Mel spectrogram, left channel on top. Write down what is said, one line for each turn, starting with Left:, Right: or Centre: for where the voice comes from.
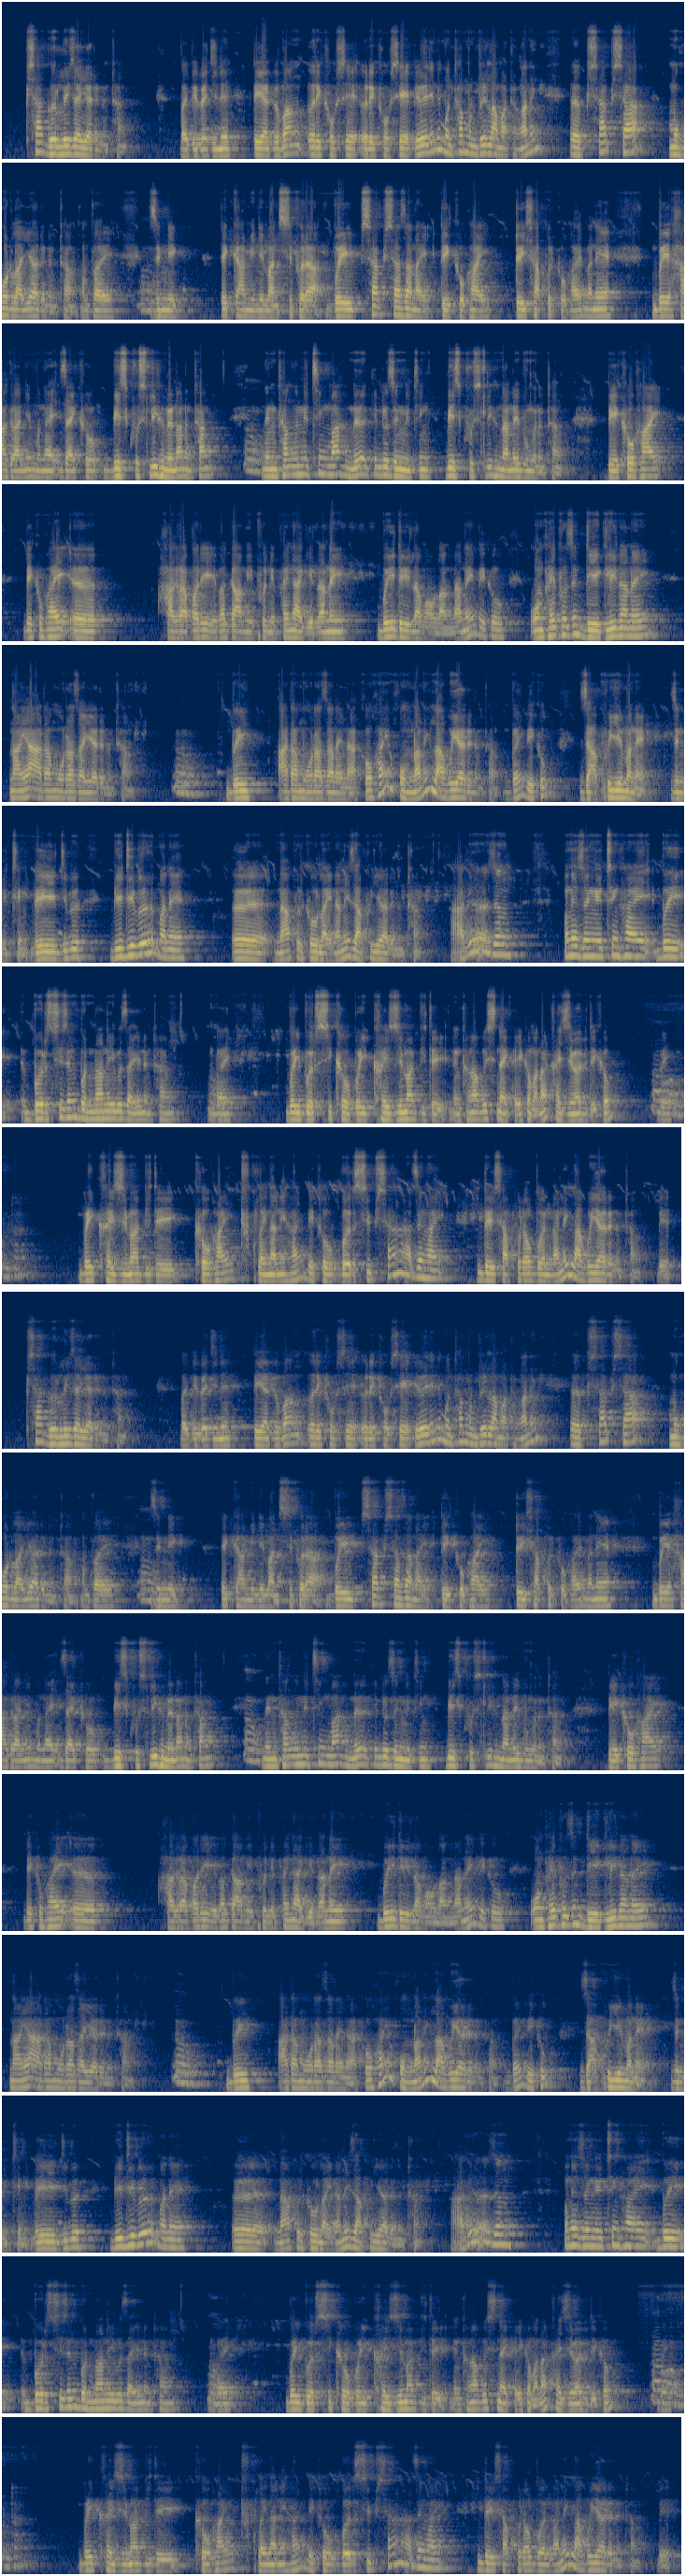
Left: फिसा गोरलै जायो आरो नोंथां ओमफ्राय बेबायदिनो दैया गोबां ओरै खावसे ओरै खावसे बेबायदिनो मोनथाम मोनब्रै लामा थांनानै फिसा फिसा महर लायो आरो नोंथां ओमफ्राय
Right: औ
Left: जोंनि बे गामिनि मानसि फोरा बै फिसा फिसा जानाय दैखौहाय दैसाफोरखौहाय माने बै हाग्रानि मोननाय जायखौ बिसखुस्लि होनो ना नोंथां
Right: औ
Left: नोंथांमोननिथिं मा होनो खिन्थु जोंनिथिं बिस खुस्लि होननानै बुङो नोंथां बेखौहाय बेखौहाय ओ हाग्राबारि एबा गामि फोरनिफ्राय नागिरनानै बै दैलामाव लांनानै बेखौ अन्थाइफोरजों देग्लिना नै नाया आदा मरा जायो आरो नोंथां
Right: औ
Left: बै आदा मरा जानाय नाखौहाय हमनानै लाबोयो आरो नोंथां ओमफ्राय बेखौ जाफैयो माने जोंनिथिं बेदिबो बिदिबो माने ओ नाफोरखौ लायनानै जाफैयो आरो नों थां आरो
Right: औ
Left: जों माने जोंनिथिं हाय बै बोरसिजों बोननानैबो जायो नोंथां ओमफ्राय
Right: औ
Left: बै बोरसिखौ बै खैजिमा बिदै नोंथाङाबो सिनायखायो खोमा ना खाइजिमा बिदैखौ
Right: औ
Left: बै
Right: औ नोंथां
Left: बै खायजिमा बिदैखौहाय थुख्लायनानैहाय बेखौ बोरसिब फिसाजोंहाय दैसाफोराव बोननानै लाबोयो आरो नोंथां बे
